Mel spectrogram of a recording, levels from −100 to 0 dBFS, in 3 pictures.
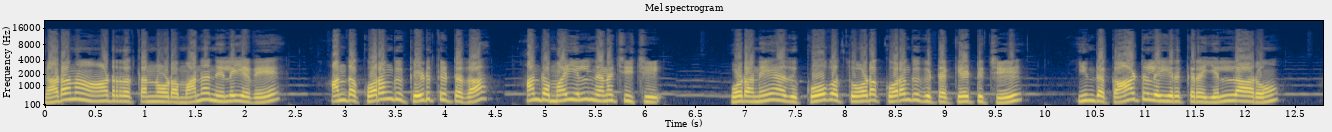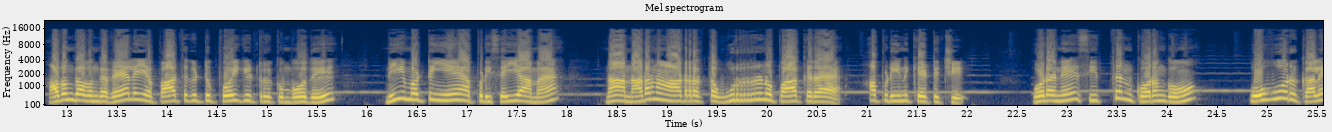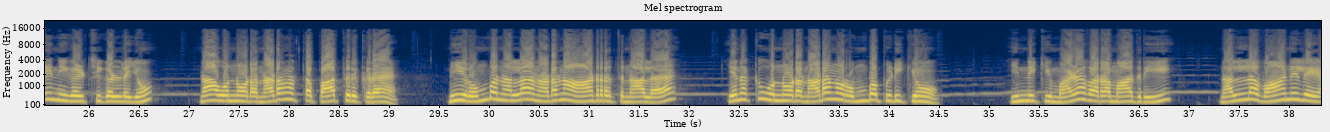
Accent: native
